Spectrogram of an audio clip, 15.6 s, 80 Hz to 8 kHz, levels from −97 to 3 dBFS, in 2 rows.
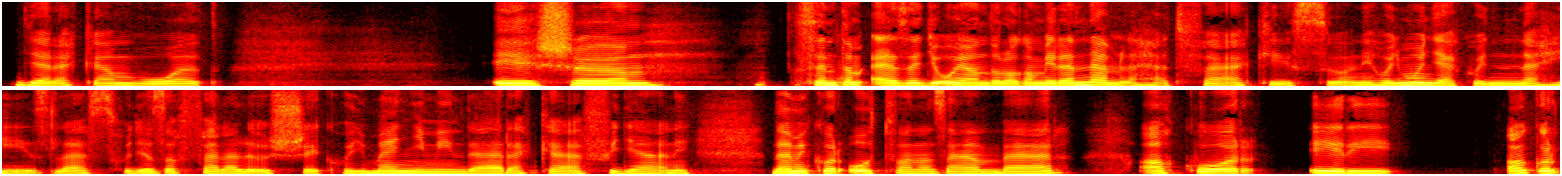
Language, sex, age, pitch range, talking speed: Hungarian, female, 20-39, 175-195 Hz, 140 wpm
